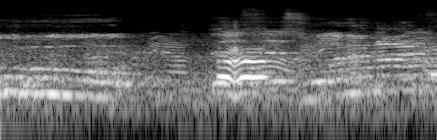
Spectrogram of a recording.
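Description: Voices chattering in a crowded indoor bar, with one voice louder and closer about a second in.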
